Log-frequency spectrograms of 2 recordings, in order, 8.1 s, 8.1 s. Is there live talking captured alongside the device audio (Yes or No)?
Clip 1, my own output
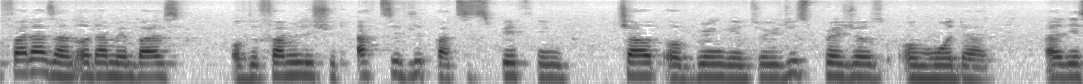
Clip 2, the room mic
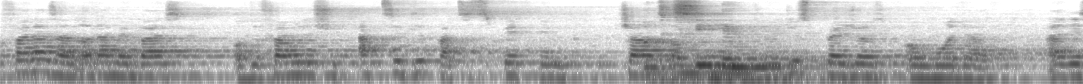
Yes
